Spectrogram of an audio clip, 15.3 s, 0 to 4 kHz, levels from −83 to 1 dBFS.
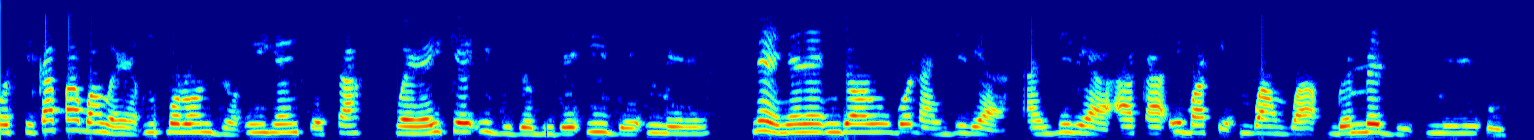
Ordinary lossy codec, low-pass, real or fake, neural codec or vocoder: none; 3.6 kHz; real; none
